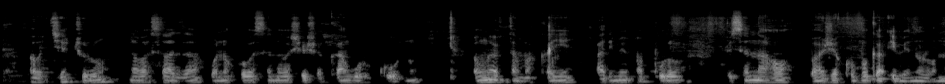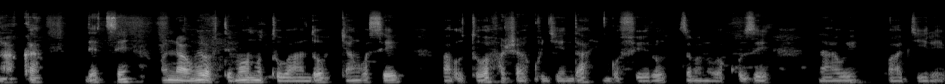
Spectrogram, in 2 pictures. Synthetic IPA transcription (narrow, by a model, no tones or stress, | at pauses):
aβoce̞ːt͡ʃuɾunaβasazaβo̞nakoβasanaβaʃeːʃakʰaːŋɡuhukṵːn̥u | βamŋeβafitamakʰaje̞ | aɾimim̥apuɾo̞besenaɦo̞βaʒekuvuɡaʔiβiːnuɾṵnaka | nde̞t͡se̞manaβamŋeβafi̥te̞monutuβaːndocaːŋɡwase̞aṵtuβafaʃakuɟe̞ːndaiŋɡo̞fe̞ːɾo̞z̥aβaːnuβakʰoze̞nawe̞ | wabɟiːɾe̞̰βe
